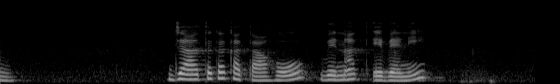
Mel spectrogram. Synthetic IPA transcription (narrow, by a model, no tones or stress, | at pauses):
d͡ʒaːt̪əkəkat̪aːɦoːʋenat̪eʋæni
